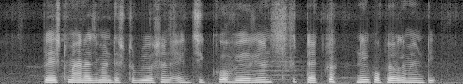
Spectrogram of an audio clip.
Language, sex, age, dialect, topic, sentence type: Telugu, male, 60-100, Utterandhra, agriculture, question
